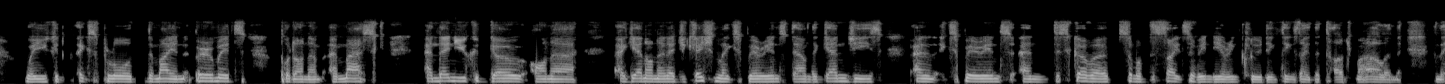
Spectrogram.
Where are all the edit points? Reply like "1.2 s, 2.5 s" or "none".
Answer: 4.1 s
